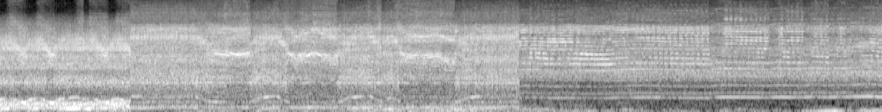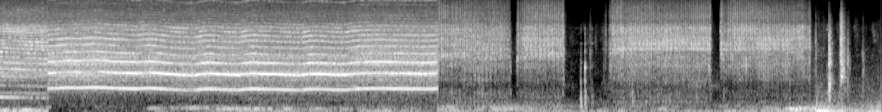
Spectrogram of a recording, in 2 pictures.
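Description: Angle grinder clamped in a bench vise, running with a sanding disc while a small knife piece is pressed against it; its whine wavers with the load and jumps in pitch in sudden steps. It stops about two-thirds of the way through, leaving a few clicks and knocks of handling.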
